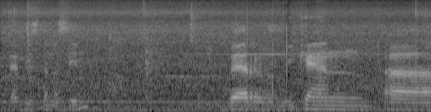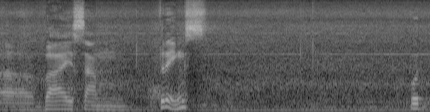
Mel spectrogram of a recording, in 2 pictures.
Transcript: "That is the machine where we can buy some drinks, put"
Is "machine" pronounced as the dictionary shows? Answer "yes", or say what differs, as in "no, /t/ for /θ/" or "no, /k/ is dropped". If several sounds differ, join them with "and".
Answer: no, /s/ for /ʃ/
